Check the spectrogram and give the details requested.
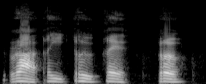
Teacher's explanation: there isn't really an R sound either. It's more of a flap, like ra, ri, ru, re, ru.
